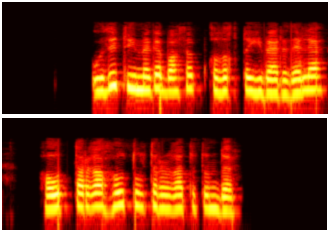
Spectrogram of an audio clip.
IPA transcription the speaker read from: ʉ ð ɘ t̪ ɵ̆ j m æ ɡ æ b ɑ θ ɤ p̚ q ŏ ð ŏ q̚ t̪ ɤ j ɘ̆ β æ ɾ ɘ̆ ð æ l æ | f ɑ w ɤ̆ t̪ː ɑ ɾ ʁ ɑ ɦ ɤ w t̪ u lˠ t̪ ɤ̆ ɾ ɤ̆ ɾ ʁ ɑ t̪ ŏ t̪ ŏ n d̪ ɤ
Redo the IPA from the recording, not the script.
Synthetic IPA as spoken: ʉ ð ɘ t̪ ɵ̆ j m æ ɡ æ b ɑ θ ɤ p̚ q ŏ ð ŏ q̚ t̪ ɤ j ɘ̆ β æ ɾ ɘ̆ ð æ l æ | h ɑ w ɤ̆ t̪ː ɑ ɾ ʁ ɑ ɦ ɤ w t̪ u lˠ t̪ ɤ̆ ɾ ɤ̆ ɾ ʁ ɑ t̪ ŏ t̪ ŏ n d̪ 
